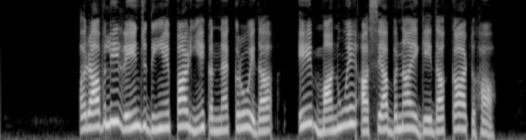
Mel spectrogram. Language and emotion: Dogri, neutral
